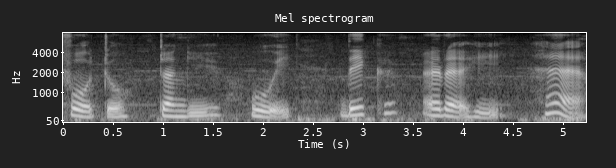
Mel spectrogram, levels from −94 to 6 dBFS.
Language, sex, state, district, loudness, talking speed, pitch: Hindi, female, Haryana, Rohtak, -17 LUFS, 70 wpm, 190 Hz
